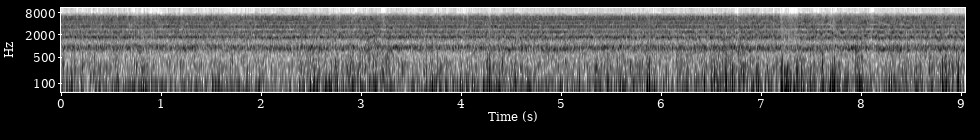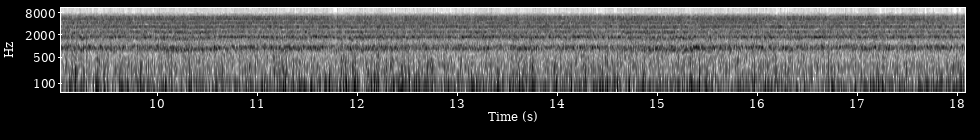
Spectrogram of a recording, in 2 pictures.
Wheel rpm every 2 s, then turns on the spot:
240, 230, 230, 220, 220, 220, 230, 230, 230.
none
